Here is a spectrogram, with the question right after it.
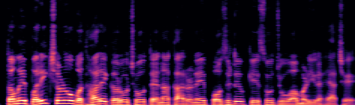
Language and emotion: Gujarati, neutral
